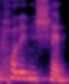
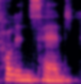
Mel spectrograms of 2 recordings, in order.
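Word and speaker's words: Holinshed: well people call him hollingshed but it's a Midland's name and it's actually pronounced holling head um Holland head was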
